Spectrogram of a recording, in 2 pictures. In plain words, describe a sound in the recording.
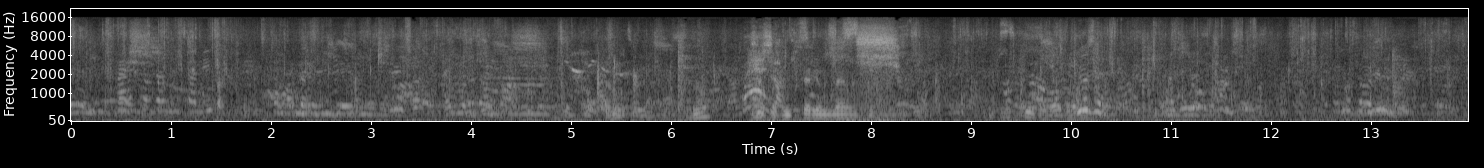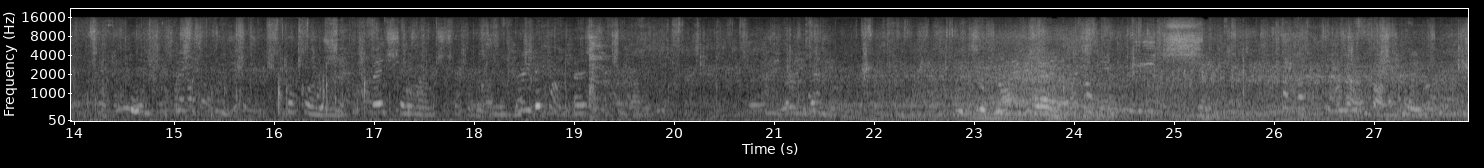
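A crowd of children and adults chatters nearby outdoors.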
